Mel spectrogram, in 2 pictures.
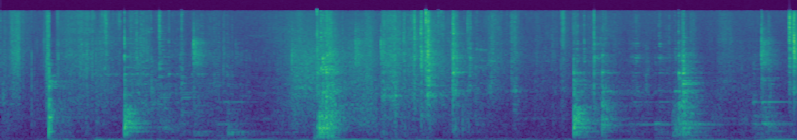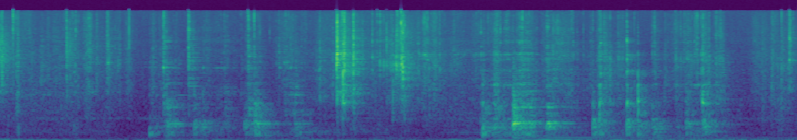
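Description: Wooden sticks knock and clatter inside a metal stove.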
